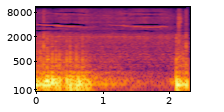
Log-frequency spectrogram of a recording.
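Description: Rapid booming fireworks crackle and pop for the first moment, fade into a quiet hiss, then one more sharp burst bangs out near the end.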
